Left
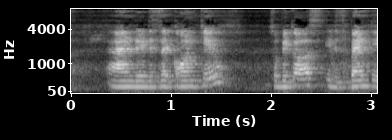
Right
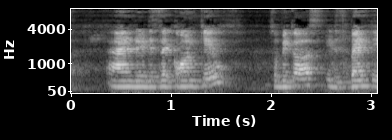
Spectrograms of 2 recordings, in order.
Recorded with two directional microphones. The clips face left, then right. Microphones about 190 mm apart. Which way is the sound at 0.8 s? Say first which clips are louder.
Right 2 dB; 10° left (ahead or behind).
